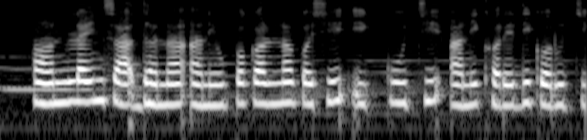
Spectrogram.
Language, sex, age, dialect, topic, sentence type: Marathi, female, 18-24, Southern Konkan, agriculture, question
